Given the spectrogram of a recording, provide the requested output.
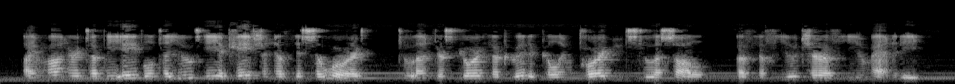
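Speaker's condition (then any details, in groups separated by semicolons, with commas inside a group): ALS, speech-generating device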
